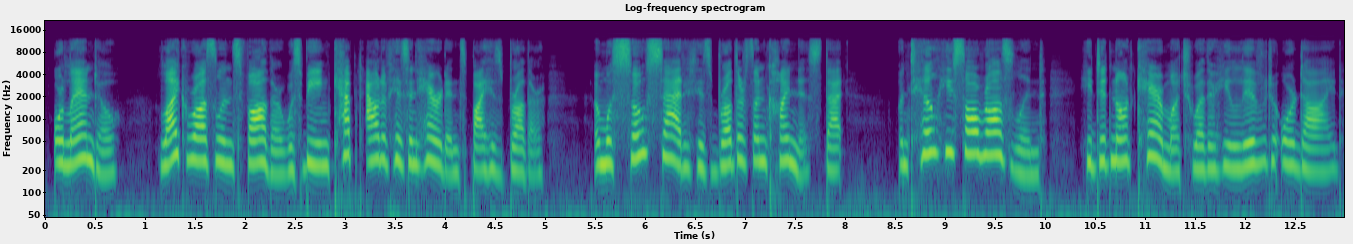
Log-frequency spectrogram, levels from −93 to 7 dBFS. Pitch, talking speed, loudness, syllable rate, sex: 240 Hz, 170 wpm, -19 LUFS, 4.9 syllables/s, female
